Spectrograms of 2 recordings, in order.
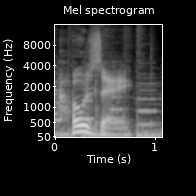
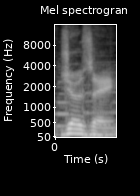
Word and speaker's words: Jose: back second of all that is Jose it is not Jose they pronounce the J it is Jose and he is a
